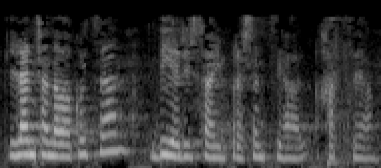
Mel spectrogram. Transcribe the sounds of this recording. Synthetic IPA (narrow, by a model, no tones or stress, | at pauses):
lant͡ʃand̪aβako̞jt͡sean | bieɾisajmpɾe̞se̞nt͡sialʝaɾt͡se̞a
